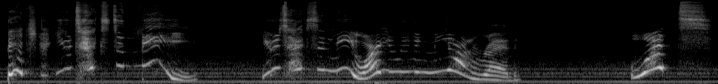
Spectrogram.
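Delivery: very high, indignant mock outrage; outraged high squeal. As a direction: squeal it in disbelief at being ignored. Outraged at being left on read.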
